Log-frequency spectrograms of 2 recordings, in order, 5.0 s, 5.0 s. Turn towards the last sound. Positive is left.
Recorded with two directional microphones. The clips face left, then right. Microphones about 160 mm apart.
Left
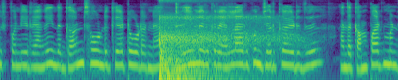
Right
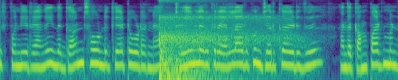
turn(degrees=-45)  # may be behind; listen again after turning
